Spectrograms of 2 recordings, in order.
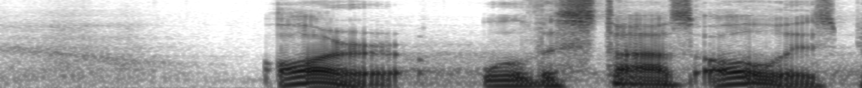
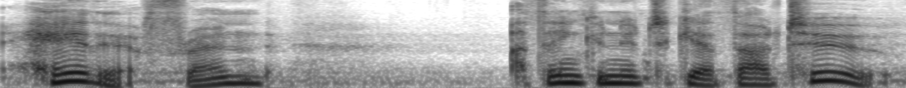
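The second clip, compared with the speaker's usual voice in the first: higher, lightly acted inner voice; coaxing brain; 7 semitones higher than usual. Brain talking to its owner after seeing friends' stuff, lightly coaxing. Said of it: "So your brain starts telling you".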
